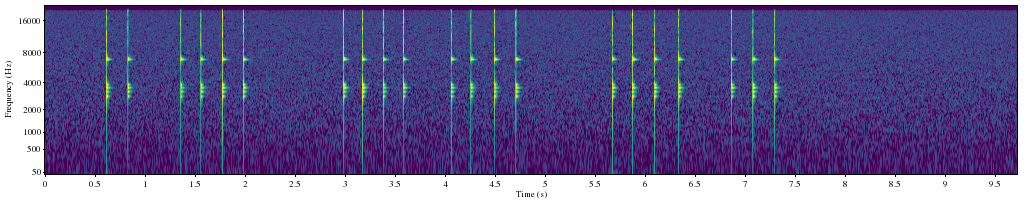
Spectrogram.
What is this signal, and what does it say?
Tap code, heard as taps on glass, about 5 knocks a second. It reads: ITS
